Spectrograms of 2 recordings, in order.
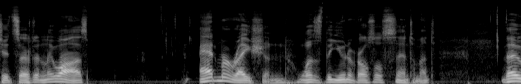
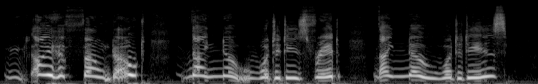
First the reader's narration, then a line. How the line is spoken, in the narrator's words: the plump sister, falling into a similar state, cried out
